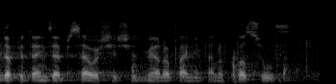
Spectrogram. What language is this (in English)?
Polish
